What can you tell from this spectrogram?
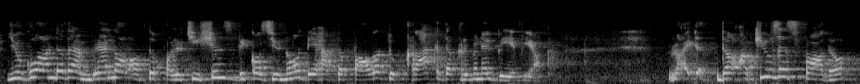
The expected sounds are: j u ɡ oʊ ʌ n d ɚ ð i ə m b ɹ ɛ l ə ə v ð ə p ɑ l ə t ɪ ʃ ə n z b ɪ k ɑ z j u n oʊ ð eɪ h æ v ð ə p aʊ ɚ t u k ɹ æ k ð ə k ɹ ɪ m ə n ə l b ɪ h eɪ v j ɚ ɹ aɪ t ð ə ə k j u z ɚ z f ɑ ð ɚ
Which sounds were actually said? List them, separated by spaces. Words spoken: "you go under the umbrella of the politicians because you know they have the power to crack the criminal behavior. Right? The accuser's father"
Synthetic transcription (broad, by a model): j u ɡ oʊ ʌ n d ɚ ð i ə m b ɹ ɛ l ə ə v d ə p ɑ l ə t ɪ ʃ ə n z b ɪ k ɑ z j u n oʊ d eɪ h æ v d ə p aʊ ɚ t u k ɹ æ k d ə k ɹ ɪ m ə n ə l b ɪ h eɪ v j ɚ ɹ aɪ t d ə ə k j u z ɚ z f ɑ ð ɚ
